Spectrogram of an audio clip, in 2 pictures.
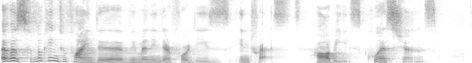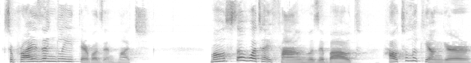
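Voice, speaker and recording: The speaker is a woman with a non-native accent. She talks at a very slow pace. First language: not English. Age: 40s. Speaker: podcast host. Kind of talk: scripted monologue introduction.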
